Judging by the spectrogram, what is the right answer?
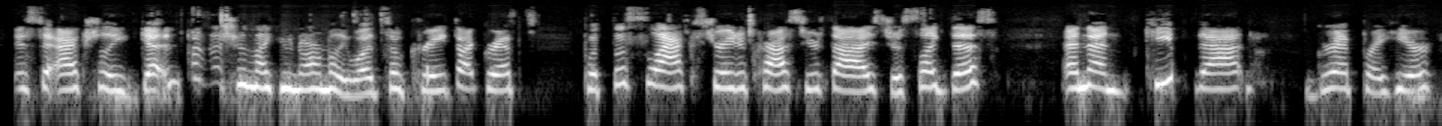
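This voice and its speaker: A woman's voice: high voice, no echo, lo-fi sound. A woman dog trainer explaining leash handling step by step, giving firm short commands to a dog. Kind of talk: instructional demonstration.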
